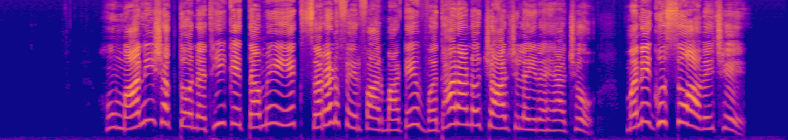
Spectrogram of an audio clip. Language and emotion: Gujarati, angry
